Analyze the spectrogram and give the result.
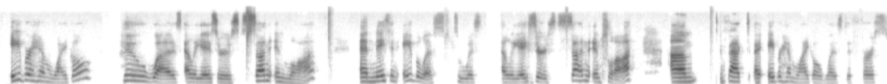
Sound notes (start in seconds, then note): none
